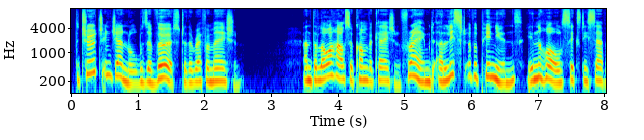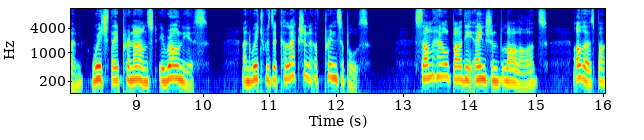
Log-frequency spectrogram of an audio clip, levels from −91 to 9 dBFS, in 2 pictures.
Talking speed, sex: 200 wpm, female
